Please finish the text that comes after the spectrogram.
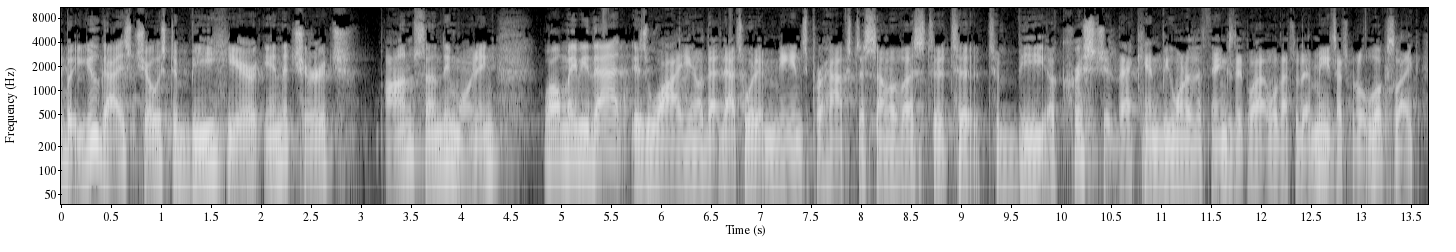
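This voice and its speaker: Middle-aged guy from wisconsin preaching in church, chatty, lots of restarts, mid pitch. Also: fairly bright tone. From Wisconsin, USA. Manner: conversational, rambling with repeated restarts. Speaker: pastor. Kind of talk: sermon. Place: church sanctuary.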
